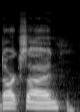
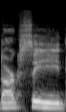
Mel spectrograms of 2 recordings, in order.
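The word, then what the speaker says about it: Darkseid: artwork the negative of dark side not dark seed like some people try to mispronounce dark side and mr.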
